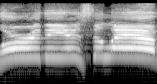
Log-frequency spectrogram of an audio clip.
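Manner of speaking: loud, high, grand proclaiming voice. Voicing the crowd in heaven for listeners to picture, in a loud voice. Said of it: "A loud voice".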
